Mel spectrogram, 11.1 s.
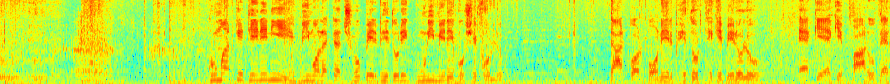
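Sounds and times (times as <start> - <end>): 
lion roaring in a jungle-adventure audio drama: 0.0 - 2.4
speech: 2.6 - 6.5, 7.6 - 11.1.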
